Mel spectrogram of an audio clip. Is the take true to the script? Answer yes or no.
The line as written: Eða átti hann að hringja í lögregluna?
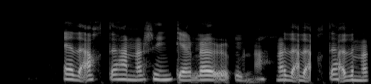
no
